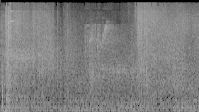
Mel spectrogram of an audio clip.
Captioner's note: gunshots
